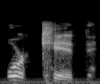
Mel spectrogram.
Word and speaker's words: orchid: So you had said orchid washed ashore, so this is orchid. So we're going to use a K sound here.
